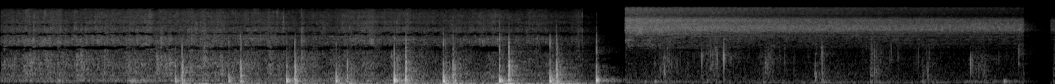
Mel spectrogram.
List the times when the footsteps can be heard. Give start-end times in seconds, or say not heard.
1.7-10.5.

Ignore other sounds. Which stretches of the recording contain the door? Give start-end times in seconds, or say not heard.
0.6-1.5.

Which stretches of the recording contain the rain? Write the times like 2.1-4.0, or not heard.
0.0-6.0.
